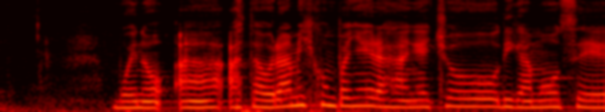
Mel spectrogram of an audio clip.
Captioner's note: speaking spanish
